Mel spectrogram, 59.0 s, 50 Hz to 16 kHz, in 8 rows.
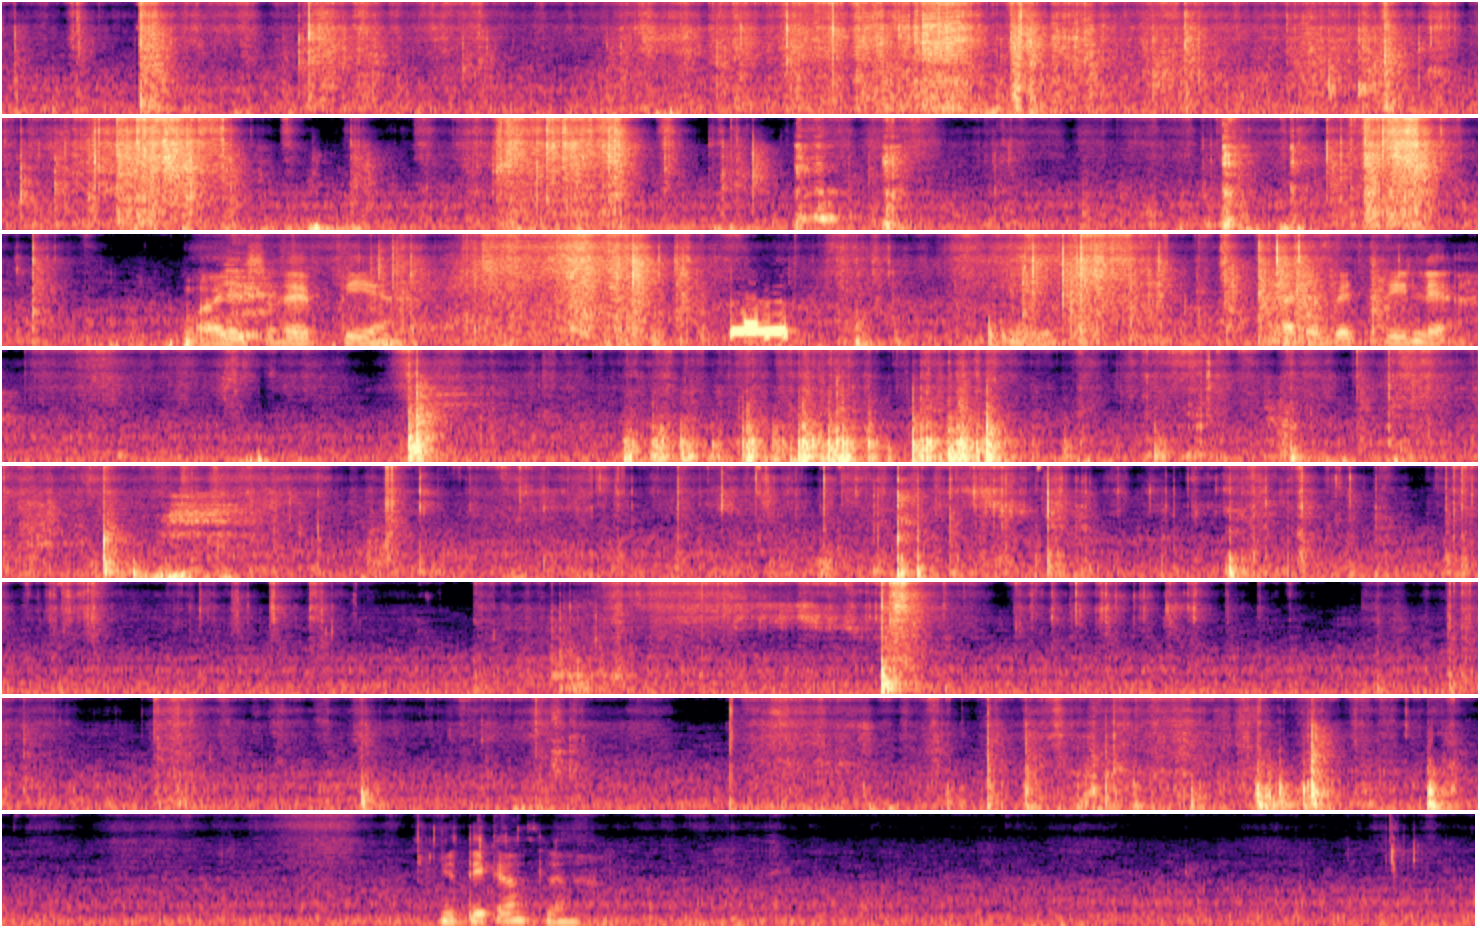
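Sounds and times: cardboard and paper rustling: 0.3s - 11.2s, 16.1s - 24.2s, 24.8s - 38.6s, 39.2s - 51.7s.

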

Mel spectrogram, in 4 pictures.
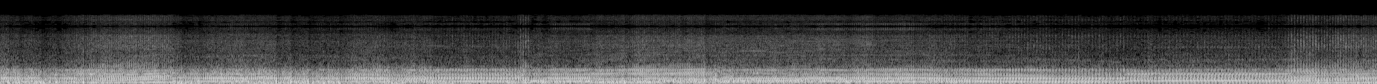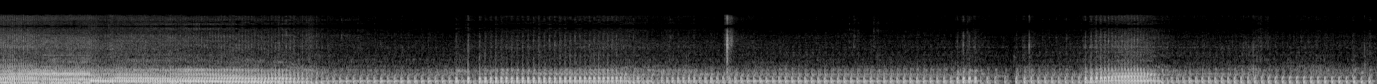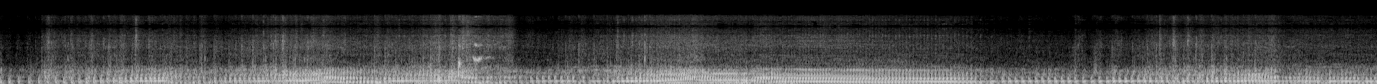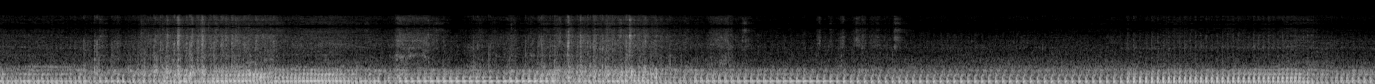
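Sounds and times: motorcycle engine revving: 0.0s - 55.0s
engine clatter: 15.8s - 55.0s.

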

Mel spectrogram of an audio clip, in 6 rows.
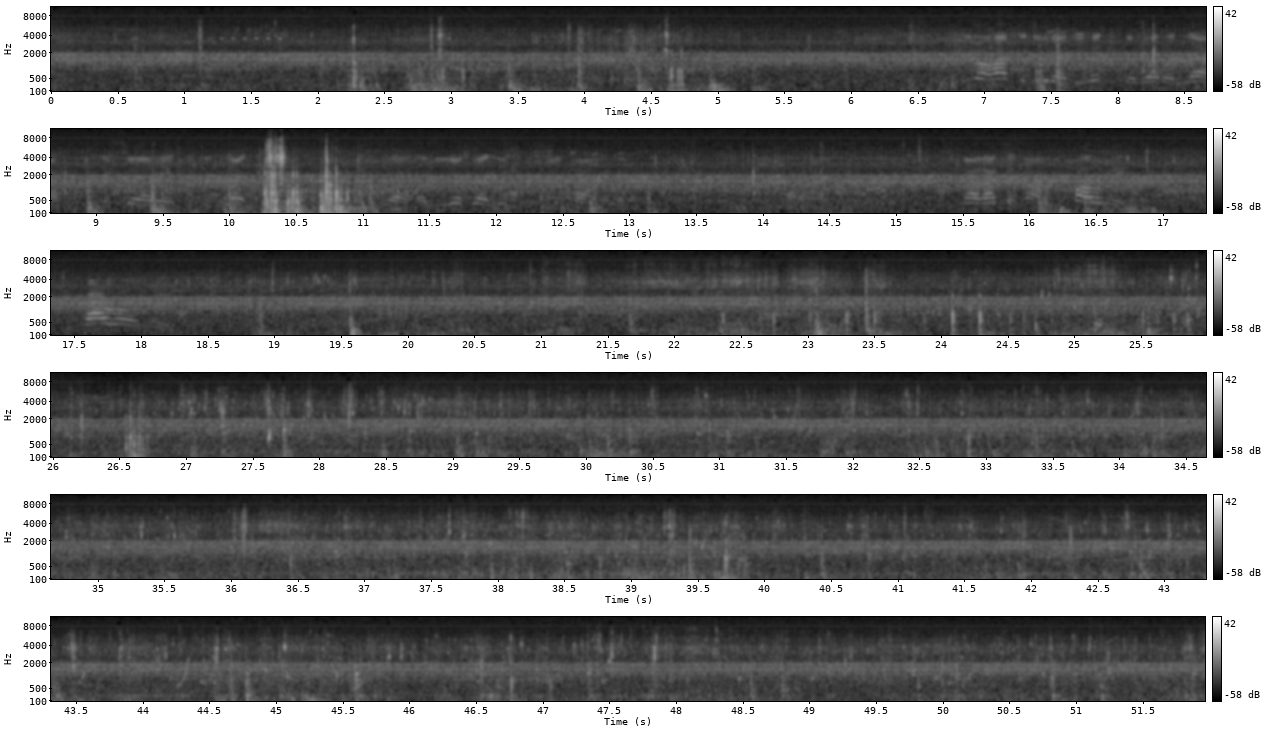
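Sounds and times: water lapping against kayak hull: 0.0s - 51.9s
wind noise on microphone: 1.5s - 5.5s, 9.1s - 13.0s, 18.9s - 40.1s.

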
